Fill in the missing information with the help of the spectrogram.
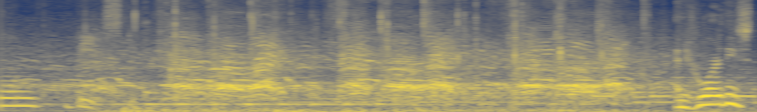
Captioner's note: chanting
